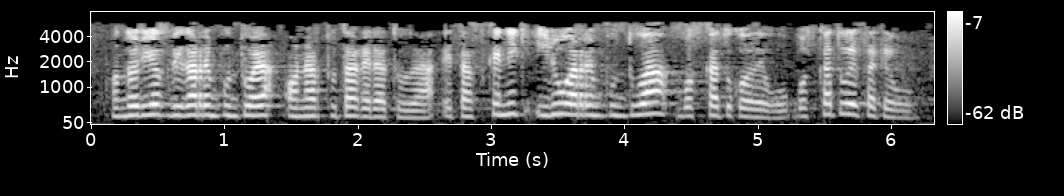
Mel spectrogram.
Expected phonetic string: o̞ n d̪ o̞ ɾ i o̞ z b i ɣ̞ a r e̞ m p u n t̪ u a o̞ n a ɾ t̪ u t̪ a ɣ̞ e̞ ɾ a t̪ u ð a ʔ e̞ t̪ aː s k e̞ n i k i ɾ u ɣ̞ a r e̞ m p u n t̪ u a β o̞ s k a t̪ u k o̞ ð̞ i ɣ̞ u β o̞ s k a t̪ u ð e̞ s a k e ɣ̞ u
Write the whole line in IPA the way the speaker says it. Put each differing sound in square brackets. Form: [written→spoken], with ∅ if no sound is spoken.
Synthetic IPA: o̞ n d̪ o̞ ɾ i o̞ z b i ɣ̞ a r e̞ m p u n t̪ u a o̞ n a ɾ t̪ u t̪ a ɣ̞ e̞ ɾ a t̪ u ð a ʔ e̞ t̪ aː s k e̞ n i k i ɾ u ɣ̞ a r e̞ m p u n t̪ u a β o̞ s k a t̪ u k o̞ ð̞ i ɣ̞ u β o̞ s k a t̪ u ð e̞ s a k e ɣ̞ u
